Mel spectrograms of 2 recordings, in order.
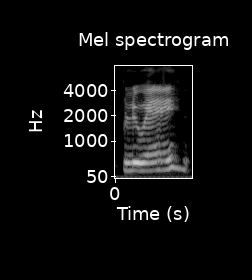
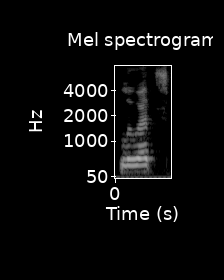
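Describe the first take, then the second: First: It is pronounced the French way, no final s. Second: It is pronounced the English way, final s sounded. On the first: "I like to pronounce it the French way" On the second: "I'm sure people say Bluets"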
